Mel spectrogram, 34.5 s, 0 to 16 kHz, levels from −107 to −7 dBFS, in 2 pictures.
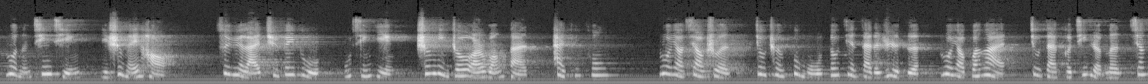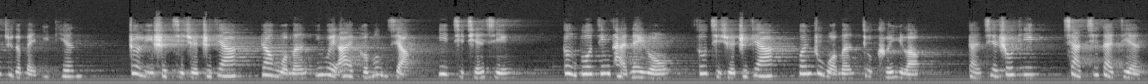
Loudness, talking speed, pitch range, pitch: -21 LUFS, 180 characters per minute, 195-325 Hz, 260 Hz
